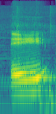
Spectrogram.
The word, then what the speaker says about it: aisle: It is spelled A-I-S-L-E, but we do not pronounce the S. That's why we say aisle seat.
